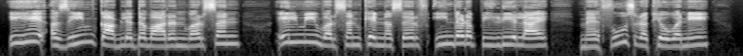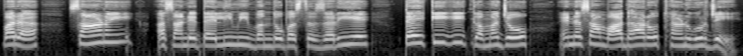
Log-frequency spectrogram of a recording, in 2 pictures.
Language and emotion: Sindhi, neutral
